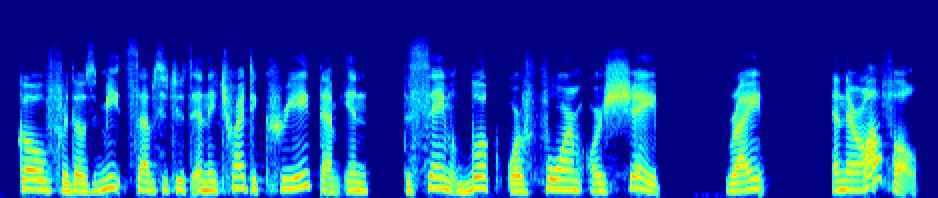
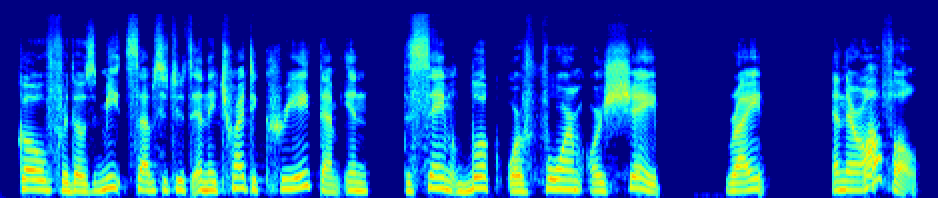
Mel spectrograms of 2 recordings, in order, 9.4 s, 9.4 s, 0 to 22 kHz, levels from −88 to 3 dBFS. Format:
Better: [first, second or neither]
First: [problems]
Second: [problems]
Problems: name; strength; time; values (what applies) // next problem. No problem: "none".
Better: second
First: muffled; slightly; fading above 3.5 kHz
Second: none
